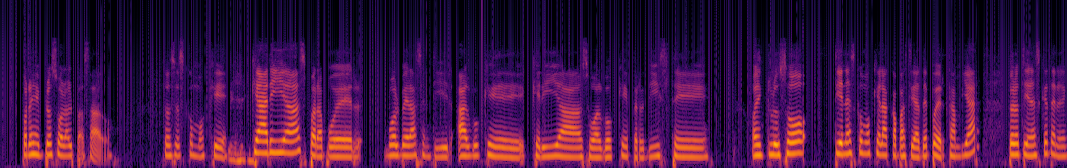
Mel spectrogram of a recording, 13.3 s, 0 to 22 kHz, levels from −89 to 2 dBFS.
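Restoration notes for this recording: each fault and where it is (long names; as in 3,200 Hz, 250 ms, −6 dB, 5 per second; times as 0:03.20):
surface crackle 76 per second −31 dBFS
0:06.03: click −11 dBFS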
